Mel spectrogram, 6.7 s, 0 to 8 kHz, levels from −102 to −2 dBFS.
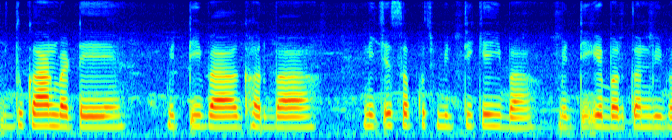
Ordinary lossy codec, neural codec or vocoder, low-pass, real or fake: none; none; none; real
